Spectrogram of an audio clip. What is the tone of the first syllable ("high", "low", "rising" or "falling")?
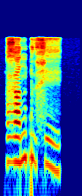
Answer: rising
